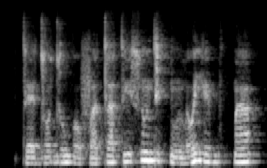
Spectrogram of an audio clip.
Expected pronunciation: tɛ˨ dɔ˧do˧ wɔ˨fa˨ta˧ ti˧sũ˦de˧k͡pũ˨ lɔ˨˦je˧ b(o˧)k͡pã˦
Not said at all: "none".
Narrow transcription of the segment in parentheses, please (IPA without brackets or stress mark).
o˧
